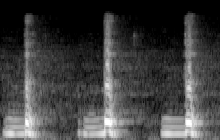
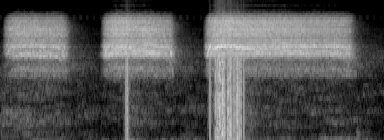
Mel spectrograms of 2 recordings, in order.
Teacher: The B sound is voiced and the sh sound is voiceless.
